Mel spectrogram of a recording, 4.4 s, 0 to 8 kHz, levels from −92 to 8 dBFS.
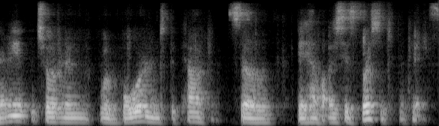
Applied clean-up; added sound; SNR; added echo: neural mask model DeepFilterNet 3.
